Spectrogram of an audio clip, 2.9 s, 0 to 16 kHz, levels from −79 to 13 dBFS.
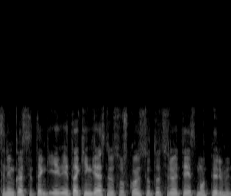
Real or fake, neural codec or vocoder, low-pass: real; none; 7.2 kHz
